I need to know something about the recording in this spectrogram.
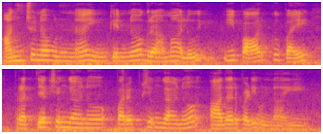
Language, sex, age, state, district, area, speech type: Telugu, female, 45-60, Andhra Pradesh, N T Rama Rao, urban, read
